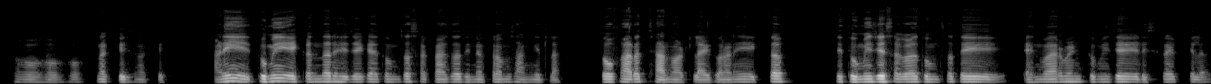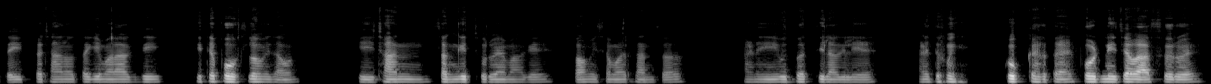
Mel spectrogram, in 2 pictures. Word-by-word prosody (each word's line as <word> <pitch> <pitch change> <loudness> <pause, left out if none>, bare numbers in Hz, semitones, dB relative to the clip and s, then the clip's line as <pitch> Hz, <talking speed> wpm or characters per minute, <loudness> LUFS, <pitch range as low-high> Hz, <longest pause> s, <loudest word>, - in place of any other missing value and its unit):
हो, 115 -2 -11
हो, 110 0 -12
हो, 115 -1 -17
नक्कीच-नक्कीच. 115 -2 -7 0.5
आणि 135 +2 +3
तुम्ही 135 +4 +5
एकंदर 130 +1 0
हे 125 -1 -1
जे 125 0 -3
काही 125 0 -4
तुमचा 125 0 -6
सकाळचा 120 0 -5
दिनक्रम 120 0 -8
सांगितला, 115 -2 -11 0.4
तो 120 -1 +3
फारच 125 0 0
छान 110 -2 0
वाटला 110 -1 -6
ऐकून 110 +1 -4
आणि 120 +2 -6
एकतर 120 +3 0 0.6
ते 120 - -1
तुम्ही 125 +1 +4
जे 130 0 +10
सगळं 125 -1 0
तुमचं 120 0 -4
ते 125 - +1 0.6
एन्व्हायर्नमेंट 125 +2 -4
तुम्ही 125 0 -7
जे 125 -1 +1
डिस्क्राईब 115 +1 -8
केलं, 115 -2 -9
ते 115 +1 -2
इतकं 115 +1 -7
छान 120 0 -6
होतं 120 0 -6
की 120 - -1
मला 120 0 -2
अगदी 120 +1 -5 0.4
तिथे 125 +1 +1
पोहोचलो 125 0 +6
मी 120 -1 -6
जाऊन, 110 0 -7
की 115 -1 -10
छान 120 -1 -1
संगीत 120 0 +2
सुरू 120 -1 -4
आहे 115 - -2
मागे 115 0 -11
स्वामी 115 -1 -7
समर्थांचं 115 0 -9 0.6
आणि 115 0 -5
उदबत्ती 120 +1 -2
लागली 115 -1 -4
आहे 110 +1 -8 0.4
आणि 120 0 -5
तुम्ही 130 -1 +1 0.5
कुक 130 -1 +10
करत 120 -1 -1
आहे, 120 0 0
फोडणीच्या 125 -1 +7
वास 115 -1 +7
सुरू 120 -1 +2
आहे. 115 +2 -1
120 Hz, 160 wpm, -25 LUFS, 115-125 Hz, 0.6 s, जे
